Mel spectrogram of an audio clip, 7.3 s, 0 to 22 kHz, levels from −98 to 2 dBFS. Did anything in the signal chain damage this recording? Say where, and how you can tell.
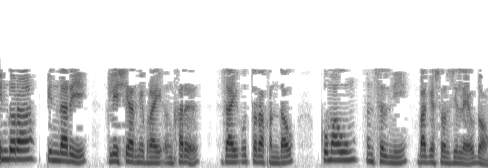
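Yes. Throughout, the speech sounds watery and swirly, with nothing above 4 kHz and smeared consonant attacks. The likely cause is heavy MP3 compression at the codec stage. Its starved bit budget, which fits roughly 16 kbps, cuts the treble and drops weak frequency lines frame by frame.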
